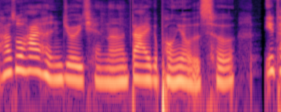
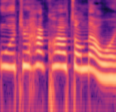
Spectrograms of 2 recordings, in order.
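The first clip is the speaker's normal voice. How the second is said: scared; 10 semitones higher, 4 dB louder, faster than usual. Retold or imitated. Scared of crossing cars.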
